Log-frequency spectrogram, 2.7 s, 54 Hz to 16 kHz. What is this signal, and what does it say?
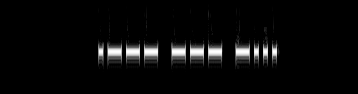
Morse code, heard as a keyed tone, about 36 wpm, 700 Hz. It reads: JOB
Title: Sentences from Top 600 Words - New Word Drill - 35wpm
